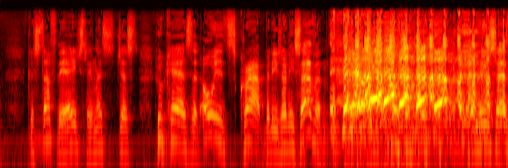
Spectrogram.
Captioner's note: laughter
